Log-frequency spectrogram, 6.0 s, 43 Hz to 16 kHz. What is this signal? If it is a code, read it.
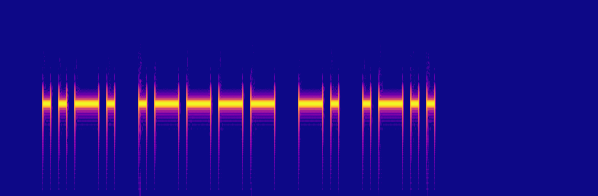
Morse code, heard as a keyed tone, about 15 wpm, 700 Hz. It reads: F1NL
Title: DXCC-100 Call Signs - 4 Characters - 15wpm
